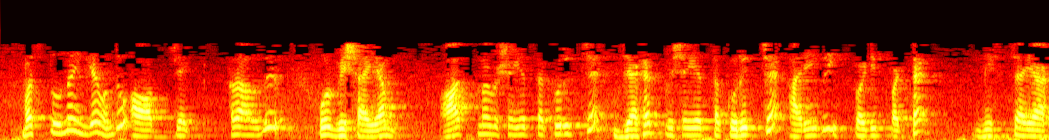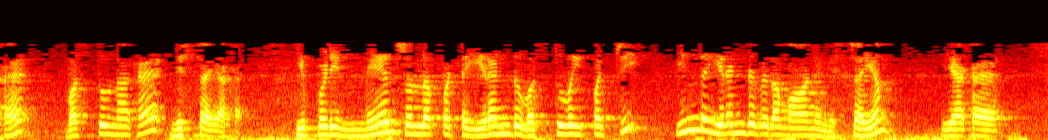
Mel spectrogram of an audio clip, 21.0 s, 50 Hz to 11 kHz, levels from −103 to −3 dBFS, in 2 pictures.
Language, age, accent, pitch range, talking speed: Tamil, 50-69, native, 145-200 Hz, 70 wpm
